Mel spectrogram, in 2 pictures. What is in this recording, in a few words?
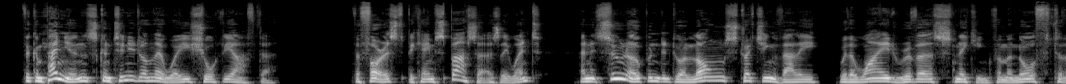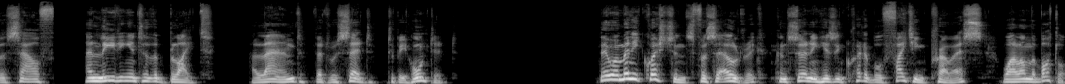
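audio books, English; England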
